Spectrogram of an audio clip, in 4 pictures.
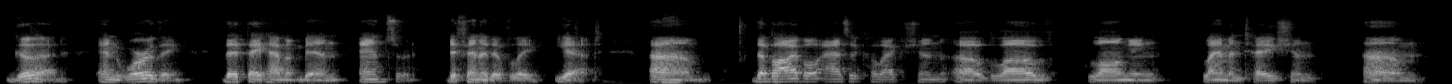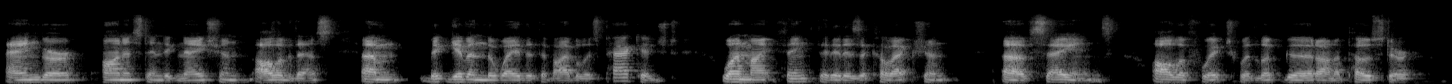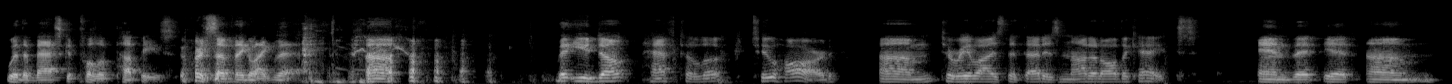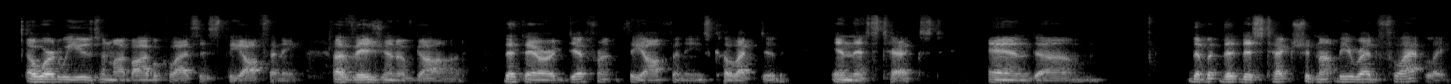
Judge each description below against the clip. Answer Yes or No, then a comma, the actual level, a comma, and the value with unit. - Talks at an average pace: No, slow, 130 wpm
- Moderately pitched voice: No, low, 110 Hz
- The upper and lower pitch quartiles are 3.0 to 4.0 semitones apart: Yes, average, 3.6 semitones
